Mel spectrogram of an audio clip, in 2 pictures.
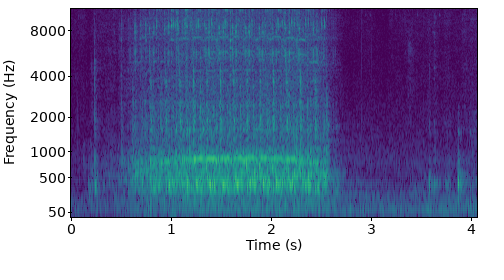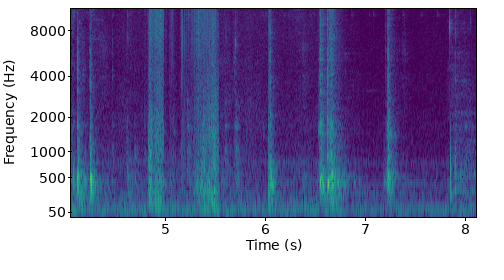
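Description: A Toyota sewing machine runs a triple straight stitch in one loud, steady mechanical whir for about two and a half seconds, then stops, leaving a few scattered clicks and knocks nearby.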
